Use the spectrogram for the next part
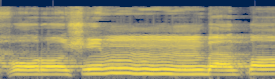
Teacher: Ada tanwin bertemu dengan ba, ini kita sebut dengan iklab, ada tanda mimnya, ini bukan tanda wakaf, tapi mim ini adalah tanda iklab, bacaan iklab yang tanwinnya tersebut berubah suaranya menjadi mim furushim karena bertemu dengan ba, ini disebut iklab.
